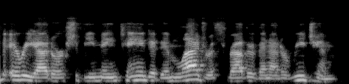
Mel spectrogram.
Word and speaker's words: Imladris: So, they say Imladris rather than Imladris, which is close enough, I guess.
